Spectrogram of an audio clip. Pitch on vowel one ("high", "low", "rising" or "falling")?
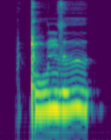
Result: rising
